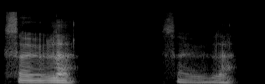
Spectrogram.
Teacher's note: with the AR on the end is just really making that schwa sound, the schwa sound.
